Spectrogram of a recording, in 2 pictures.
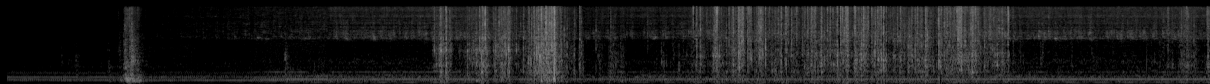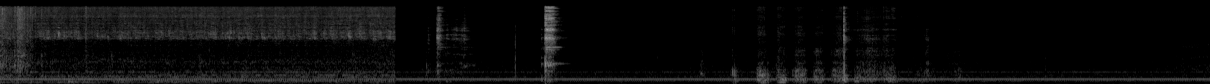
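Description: Handling noises as food is prepared: long rustling, like a plastic bag being handled, and scattered clicks and clinks of a plate and cutlery, over a steady low electrical hum.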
